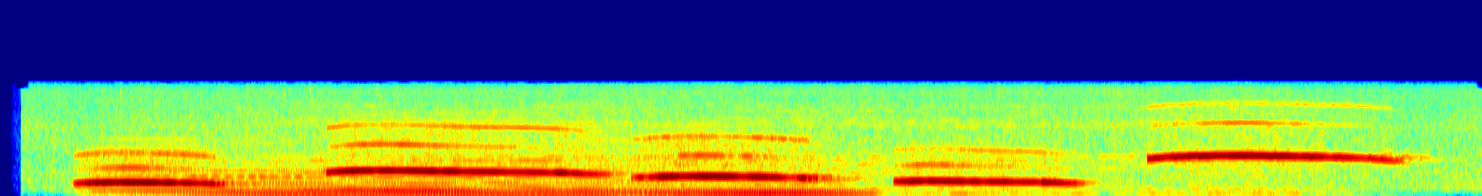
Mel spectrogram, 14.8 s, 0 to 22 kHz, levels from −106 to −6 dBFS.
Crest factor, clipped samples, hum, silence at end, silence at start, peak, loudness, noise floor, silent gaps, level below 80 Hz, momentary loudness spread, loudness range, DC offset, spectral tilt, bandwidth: 10 dB; under 0.1%; none; 0.6 s; 0.7 s; -2 dBFS; -12 LUFS; -43 dBFS; none; -28 dBFS; 14 LU; 2 LU; under 0.1%; -12 dB/octave; 4 kHz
